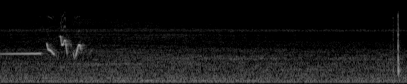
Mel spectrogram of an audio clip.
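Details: Japanese bush warbler singing, 6 June 2017 around 8 a.m.: a short held whistle and a quick run of three ringing notes, then a few seconds of background hiss ending in a sharp click.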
